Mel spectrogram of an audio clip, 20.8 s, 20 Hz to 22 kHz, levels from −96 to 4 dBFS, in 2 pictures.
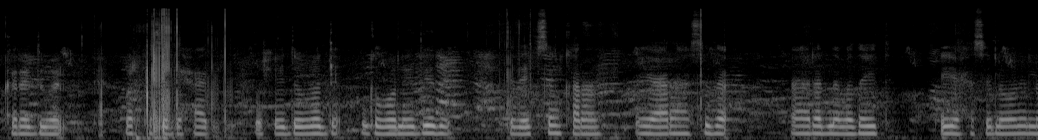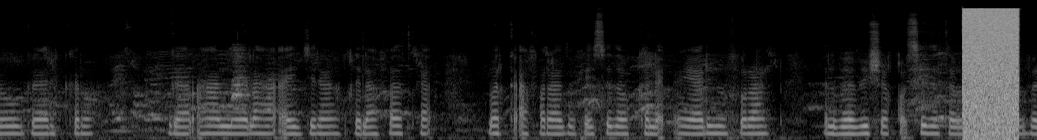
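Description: At 20.00 s the speech gives way to a burst of very loud white noise that runs to 20.56 s, a little over half a second, starting and stopping with hard edges. This is file tags played as audio: an embedded cover picture, stored as compressed data, has been read out as though it were sample values. Compressed image bytes are close to random, so they decode as very loud broadband static.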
